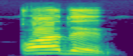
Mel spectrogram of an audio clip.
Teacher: কল কলা ধাক্কা মেরে নিচে সাউন্ড আসবে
